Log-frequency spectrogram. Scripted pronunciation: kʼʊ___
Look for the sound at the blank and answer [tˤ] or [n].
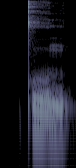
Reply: n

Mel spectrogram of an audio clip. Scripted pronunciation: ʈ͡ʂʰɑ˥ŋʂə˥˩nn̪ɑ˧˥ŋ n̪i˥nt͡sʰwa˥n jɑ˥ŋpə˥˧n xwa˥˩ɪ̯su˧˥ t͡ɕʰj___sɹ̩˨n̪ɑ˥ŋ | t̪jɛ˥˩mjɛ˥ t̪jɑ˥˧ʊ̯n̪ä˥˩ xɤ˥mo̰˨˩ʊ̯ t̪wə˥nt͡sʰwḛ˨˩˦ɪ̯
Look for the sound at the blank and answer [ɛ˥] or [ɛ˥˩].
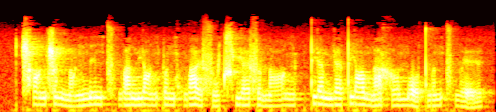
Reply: ɛ˥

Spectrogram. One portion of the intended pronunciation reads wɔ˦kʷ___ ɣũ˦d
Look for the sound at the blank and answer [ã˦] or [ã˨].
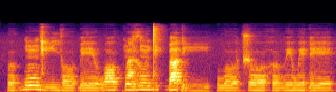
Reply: ã˦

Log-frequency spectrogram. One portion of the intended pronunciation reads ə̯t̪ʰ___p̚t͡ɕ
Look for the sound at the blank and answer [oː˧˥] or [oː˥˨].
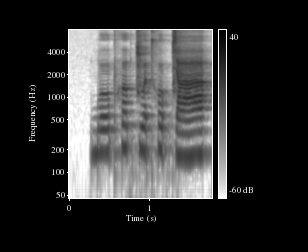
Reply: oː˧˥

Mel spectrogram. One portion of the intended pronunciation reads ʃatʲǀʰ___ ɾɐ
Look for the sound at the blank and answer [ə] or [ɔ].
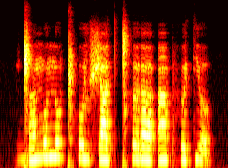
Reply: ə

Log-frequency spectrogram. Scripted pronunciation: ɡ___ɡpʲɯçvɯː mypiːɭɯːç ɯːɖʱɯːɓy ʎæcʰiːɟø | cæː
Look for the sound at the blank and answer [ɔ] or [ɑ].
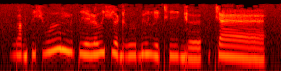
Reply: ɑ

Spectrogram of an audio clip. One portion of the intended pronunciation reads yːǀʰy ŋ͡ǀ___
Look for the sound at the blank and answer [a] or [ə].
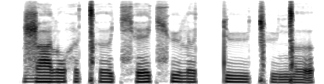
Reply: ə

